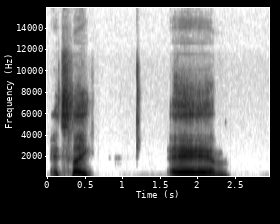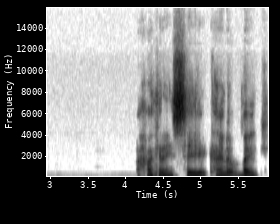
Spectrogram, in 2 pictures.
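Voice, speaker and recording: A man's voice: mid-range voice, extremely slow, dark tone, no room sound. A man with a Portuguese accent, a native Portuguese speaker, hosting a casual interview and often searching for words. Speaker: podcast host.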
